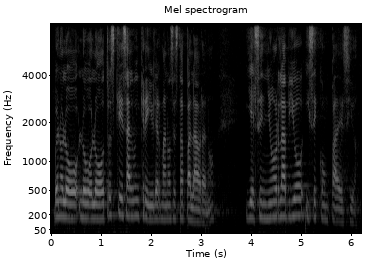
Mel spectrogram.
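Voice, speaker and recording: A man preaching a sermon to a congregation, asking rhetorical questions and swinging between loud emphasis and hushed asides. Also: fairly high pitch, fairly even intonation, a little fast.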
